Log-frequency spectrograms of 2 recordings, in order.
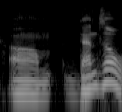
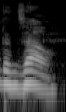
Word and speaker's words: Denzel: It's not Denzel. It's Denzel. Yeah.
